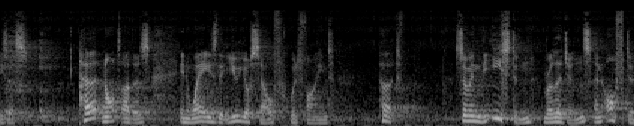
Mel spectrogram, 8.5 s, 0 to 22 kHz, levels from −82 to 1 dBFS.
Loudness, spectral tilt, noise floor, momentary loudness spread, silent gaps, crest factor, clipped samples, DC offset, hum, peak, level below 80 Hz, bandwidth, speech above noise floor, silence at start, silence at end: -33 LUFS; -4 dB/octave; -54 dBFS; 16 LU; none; 22 dB; under 0.1%; under 0.1%; none; -12 dBFS; -70 dBFS; 16 kHz; 21 dB; 0 s; 0 s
